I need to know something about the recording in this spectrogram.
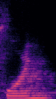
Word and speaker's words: foreign: right from the beginning the g is silent in foreign okay okay let me read it the northern king built the force for a dress to resist foreign invasion very good that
